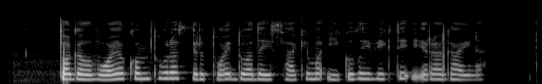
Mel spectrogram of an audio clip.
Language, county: Lithuanian, Vilnius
